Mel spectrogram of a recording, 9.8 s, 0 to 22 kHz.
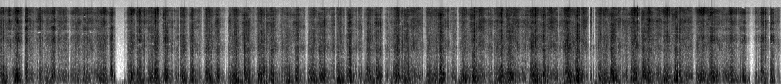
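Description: A green konjac sponge puff, held in the left hand, is scratched with the nails of the right hand. The result is a dense, low, rumbling scratch and rustle that runs almost continuously, with brief gaps around 1.5 and 9.4 seconds.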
